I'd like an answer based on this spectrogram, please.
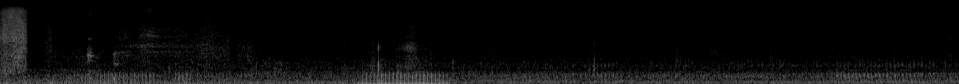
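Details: Purring from a hungry pet cat: a continuous low, throbbing rumble that swells noticeably louder for about a second midway, then settles back to a steady hum, with faint scratchy noises early on.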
